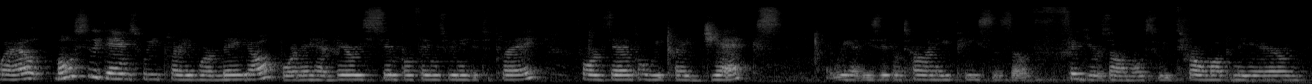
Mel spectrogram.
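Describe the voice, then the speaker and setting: In a Newfoundland accent, a woman speaks at a fairly slow pace with a fairly high pitch and fairly even intonation. Her loudness swings a lot over noticeable background noise. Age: 50s. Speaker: grandmother. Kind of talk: interview.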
